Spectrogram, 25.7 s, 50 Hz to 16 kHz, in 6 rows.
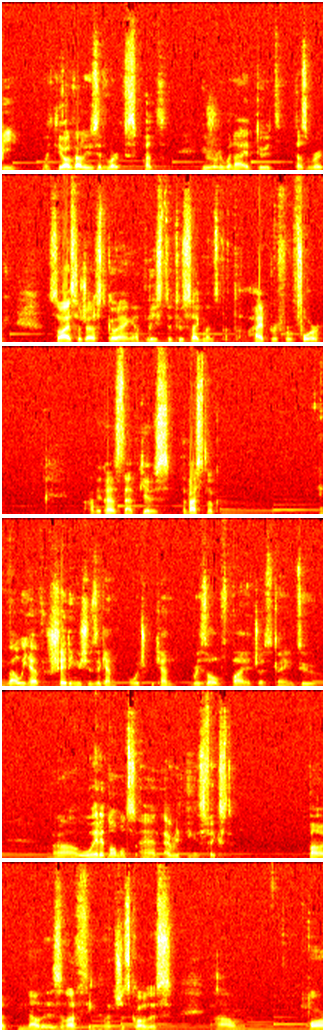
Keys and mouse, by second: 5.6 click, 6.9 click, 7.1 click, 8.3-8.9 middle drag, 9.6-10.1 middle drag, 11.8-12.1 middle drag, 12.4 click, 12.9-14.3 middle drag, 16.0-18.3 drag, 23.0-25.6 drag.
